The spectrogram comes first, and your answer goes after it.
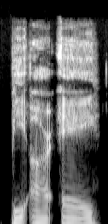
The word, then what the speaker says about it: brazier: version of this ritual to use abrasure b-r-a-z-i-e-r that's a brazier and that is not the same thing as a Brazier I know it phonetically looks the same but Brazier is spelled b-r-a-s-s-i-e-r-e and yeah I mentioned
